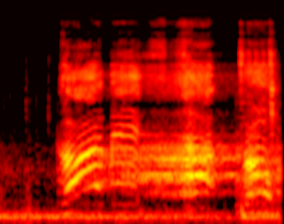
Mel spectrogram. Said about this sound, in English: when I play uh, Swerve's theme, it sounds a little bit like this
